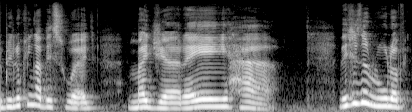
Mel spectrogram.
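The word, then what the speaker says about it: مجريها: But this indicates that the alif or the fatha must be pronounced with a slant towards a kasra. So how do we read this? Majareha.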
